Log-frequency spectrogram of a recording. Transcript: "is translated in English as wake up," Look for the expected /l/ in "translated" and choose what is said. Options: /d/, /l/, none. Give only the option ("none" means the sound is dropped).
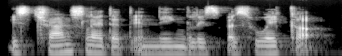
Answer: /l/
